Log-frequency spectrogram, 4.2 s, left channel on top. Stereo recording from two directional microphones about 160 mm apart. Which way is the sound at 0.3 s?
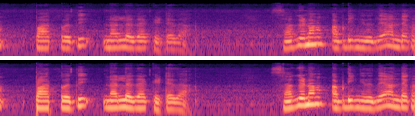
40° right (ahead or behind).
